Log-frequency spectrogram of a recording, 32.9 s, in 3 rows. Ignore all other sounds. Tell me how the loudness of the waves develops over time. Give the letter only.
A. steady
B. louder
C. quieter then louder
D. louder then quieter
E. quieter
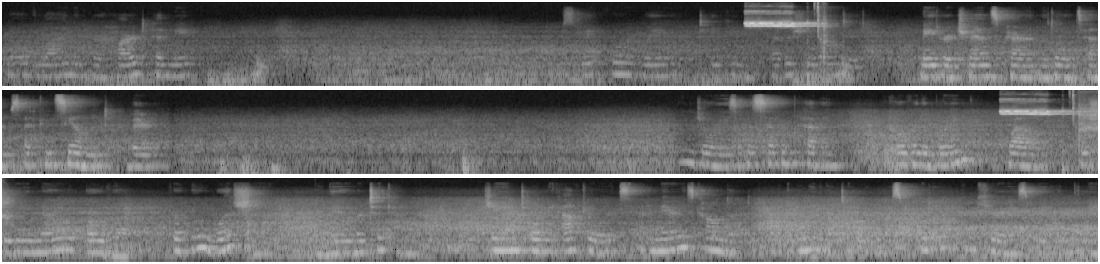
B.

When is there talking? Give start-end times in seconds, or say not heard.
0.1-1.9, 5.5-12.6, 17.6-32.8.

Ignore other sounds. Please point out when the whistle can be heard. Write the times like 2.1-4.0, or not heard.
7.4-8.2, 20.9-22.1.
